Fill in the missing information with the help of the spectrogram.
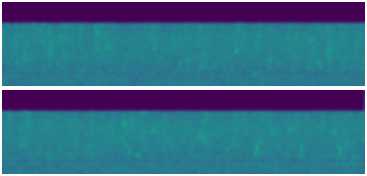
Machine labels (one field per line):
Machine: pump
